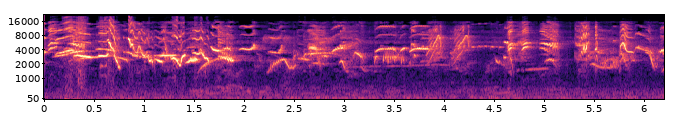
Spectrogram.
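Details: Male oriental magpie-robins (kacer) in a singing contest: dense, overlapping high whistles, sweeping slurs and sharp chirps, loud at the start and pouring out rapidly, about four notes a second, with brief pauses.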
